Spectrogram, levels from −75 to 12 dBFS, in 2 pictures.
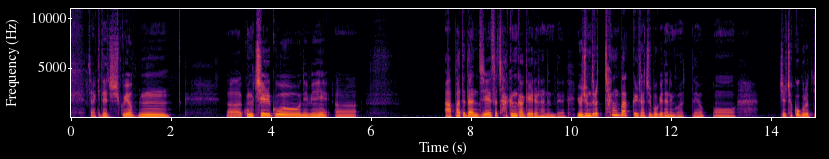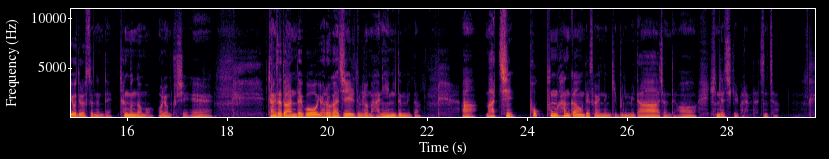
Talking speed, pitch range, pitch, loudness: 235 characters per minute, 100-145 Hz, 120 Hz, -18 LUFS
